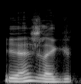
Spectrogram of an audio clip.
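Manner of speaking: ordinary talk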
